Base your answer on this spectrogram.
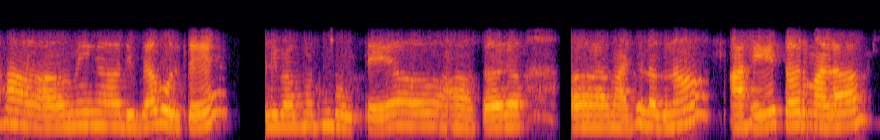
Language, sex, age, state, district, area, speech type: Marathi, female, 18-30, Maharashtra, Raigad, rural, conversation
